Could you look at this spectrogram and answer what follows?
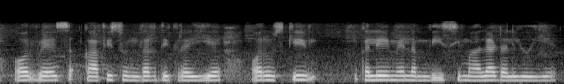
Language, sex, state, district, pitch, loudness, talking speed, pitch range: Hindi, female, Uttarakhand, Tehri Garhwal, 195 Hz, -15 LUFS, 170 wpm, 185-200 Hz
